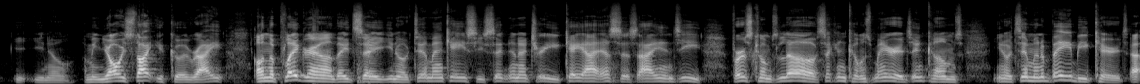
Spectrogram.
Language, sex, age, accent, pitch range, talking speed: English, male, 50-69, American, 125-160 Hz, 210 wpm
